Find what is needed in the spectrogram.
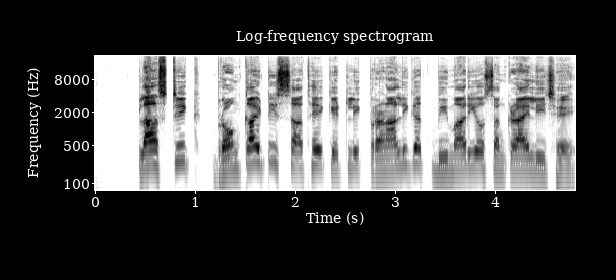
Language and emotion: Gujarati, neutral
